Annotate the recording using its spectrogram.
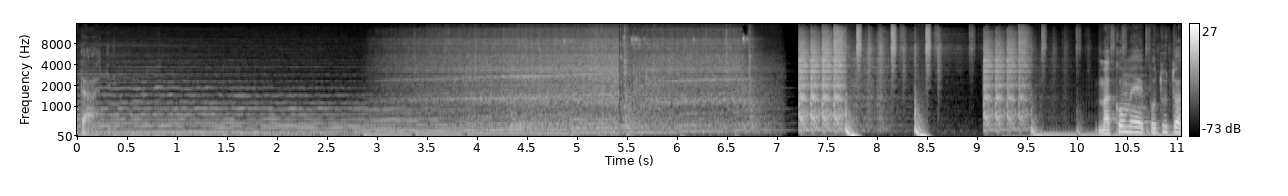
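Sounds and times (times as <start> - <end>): microfilm reader whirring: 3.0 - 6.9.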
